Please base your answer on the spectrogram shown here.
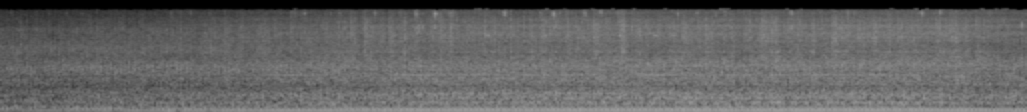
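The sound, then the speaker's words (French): A tractor's heavy diesel engine rumbles loudly as it passes by, a steady low drone with a throbbing idle-like pulse that holds at constant strength for the whole stretch, with no voices. “Là, c'est un tracteur qui passe.”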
